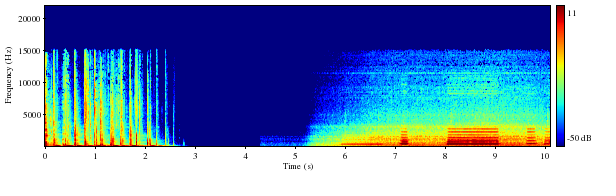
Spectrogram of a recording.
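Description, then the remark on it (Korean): Several car horns honk repeatedly over a steady rumble of idling traffic in a jam on a road just reopened after a closure, with long and short blasts overlapping. A burst of rapid tapping comes first, then a brief silence before the street noise swells. “아이, 길 한번 더럽게 막히네.”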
